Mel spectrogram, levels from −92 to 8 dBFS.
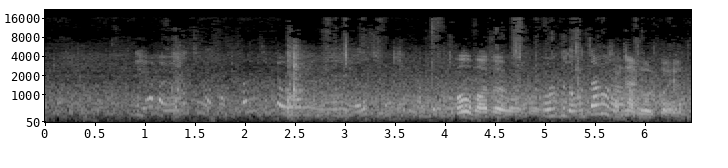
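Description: Throughout the recording the sound is swirly, smeared and hollow, with blurred attacks and nothing above 16.5 kHz. This is likely generation loss: about ten rounds of MP3 encoding and decoding, fitting 64 kbit/s, each re-quantising on a shifted frame grid.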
